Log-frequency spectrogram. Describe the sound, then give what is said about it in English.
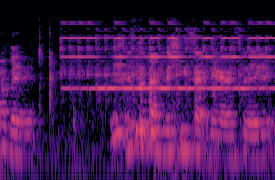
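A phone alarm rings with a steady, high electronic tone that starts shortly in and keeps going unbroken, while people talk loudly over it. “It's my alarm. It's not gonna cut off. I forgot I had an alarm.”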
